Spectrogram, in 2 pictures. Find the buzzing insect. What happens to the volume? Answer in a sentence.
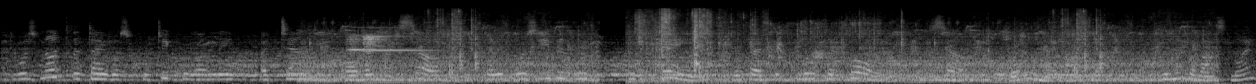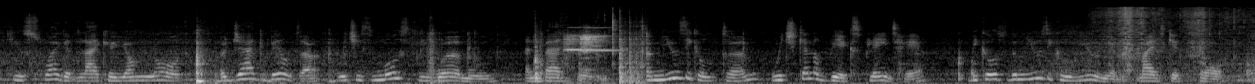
The volume of the buzzing insect goes down.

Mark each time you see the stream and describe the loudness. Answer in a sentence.
You can't hear the stream here.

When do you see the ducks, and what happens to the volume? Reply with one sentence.
You can hear the ducks from 3.0 to 12.2 s, at a steady volume.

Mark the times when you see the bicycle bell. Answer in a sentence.
The bicycle bell can be heard from 3.5 to 4.2 s and from 18.1 to 18.8 s.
